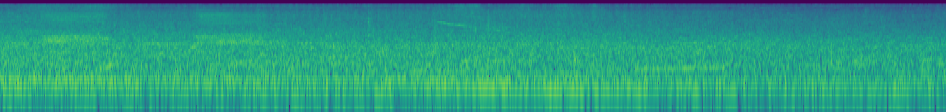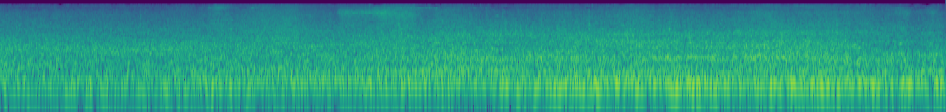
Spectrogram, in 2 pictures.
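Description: Cars drive past nearby on the road.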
